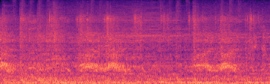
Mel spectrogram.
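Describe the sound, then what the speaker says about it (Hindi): An angry crowd shouts slogans outside a police station, a dense, continuous roar of many voices with rising chants, loud and sustained. "उग्र भीड़ ने थाने का घेराव किया, जमकर नारे लगाए"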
